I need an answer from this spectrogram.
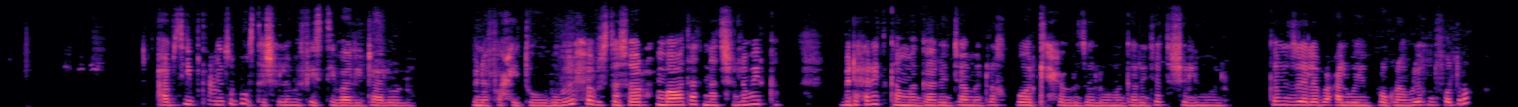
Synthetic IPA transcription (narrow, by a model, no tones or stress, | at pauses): ʔaβzibɨt̪ʼaʕmit͡sʼɨbːuqʼzɨt̪ʰɐʃɐlːɐmɐfe̞st̪ʰivaljid̪ːalolːo̞ | bɨnɐfaħit̪ʰobɨbɨzuħħɨβɾizɨt̪ʰɐsɐɾħumbaβat̪ʰat̪ɨnːat̪ʰɐ̥ʃɐlːɐmjiɾɨkːɐβ | bɨd̪ɨħɾet̪kʰɐmːɐɡaɾɐd͡ʒamɐd̪ɾɐxbɨwɔɾkʼiħɨβɾizɐlːɐwomɐɡaɾɐd͡ʒat̪ʰɐ̥ʃɐlːɨmolːo | kʰɐmzɨbɐlɐbaʕalwɔjmpɾo̞ɡɾamɾixɨmt̪ʰɨ̥fɐlt̪ʼɾo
